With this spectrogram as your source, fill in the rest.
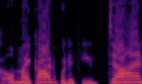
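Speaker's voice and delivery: freaked-out, high-pitched, panicked cry. Retelling a film scene where the mother starts screaming: imitating a screaming mother. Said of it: "she starts, like, screaming and she's like".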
